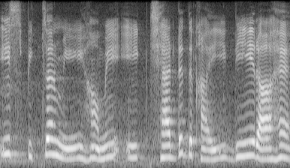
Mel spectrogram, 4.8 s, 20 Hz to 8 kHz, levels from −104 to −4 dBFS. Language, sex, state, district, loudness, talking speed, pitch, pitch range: Hindi, male, Punjab, Fazilka, -18 LUFS, 125 wpm, 210 Hz, 195-245 Hz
